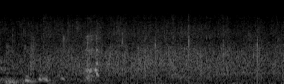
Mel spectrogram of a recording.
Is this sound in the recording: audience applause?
yes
